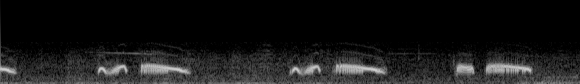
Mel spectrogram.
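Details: Spotted dove kept as a decoy, cooing in the 'thúc gù' urging style to prompt other doves to coo. Three mellow two-part phrases: a brief wobbling hoot, then a drawn-out, gently descending coo, about every two seconds.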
